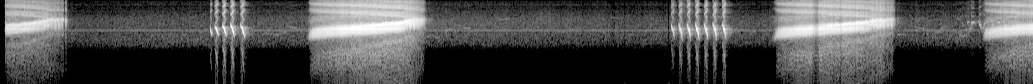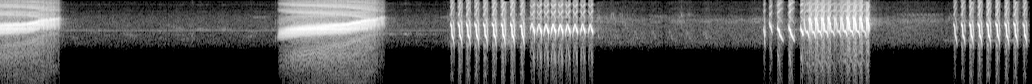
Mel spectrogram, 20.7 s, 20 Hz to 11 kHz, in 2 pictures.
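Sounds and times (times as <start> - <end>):
greenfinch: 0.1 - 0.7, 2.1 - 2.5, 3.1 - 4.3, 6.7 - 9.0, 9.6 - 11.0, 13.0 - 20.6.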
